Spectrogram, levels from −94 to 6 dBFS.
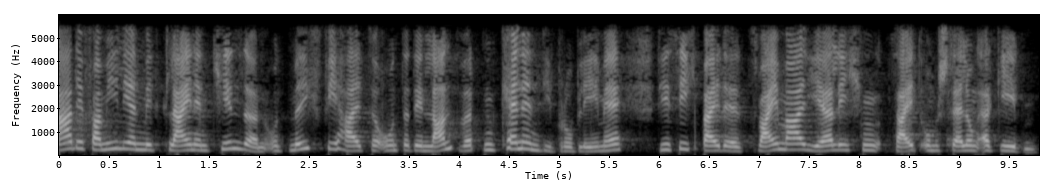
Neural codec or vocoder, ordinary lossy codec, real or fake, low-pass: none; AAC, 48 kbps; real; 5.4 kHz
